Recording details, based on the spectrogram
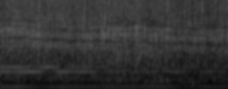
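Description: In the video game Wanderstop, water runs steadily from a spigot, a continuous close pouring stream with no talk.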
